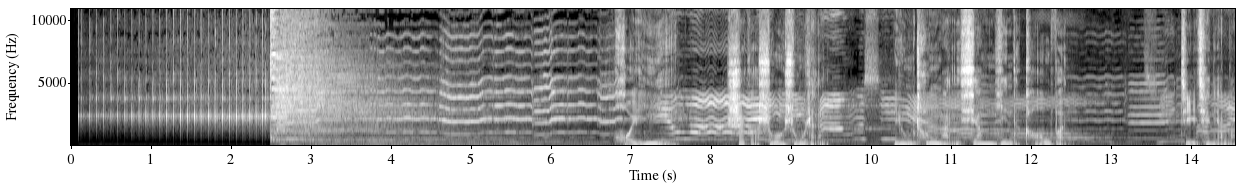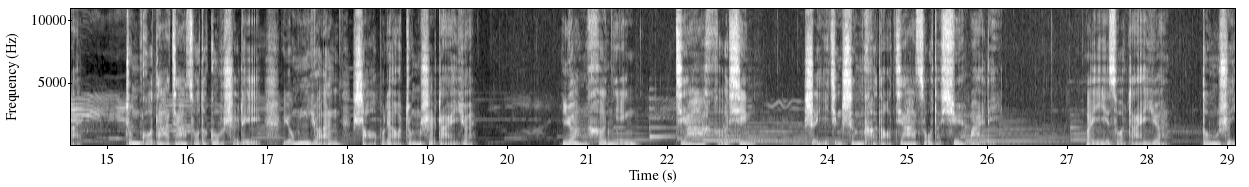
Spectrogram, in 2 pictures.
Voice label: 男, 专题; 建业-联盟新城

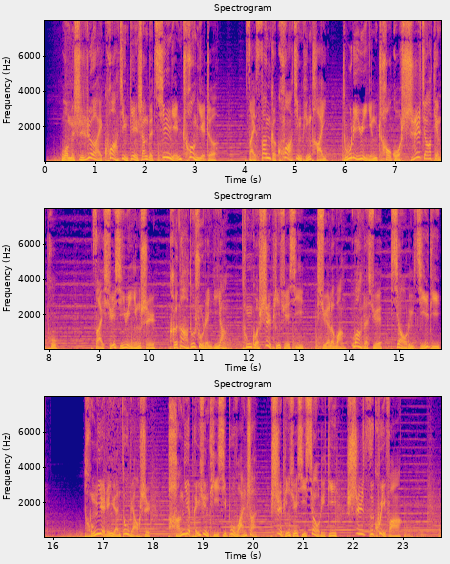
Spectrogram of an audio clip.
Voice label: 男 广告 跨境电商

